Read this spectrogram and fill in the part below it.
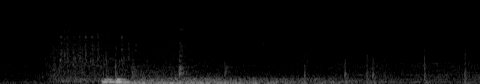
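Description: A heavy stone door rumbles open.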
